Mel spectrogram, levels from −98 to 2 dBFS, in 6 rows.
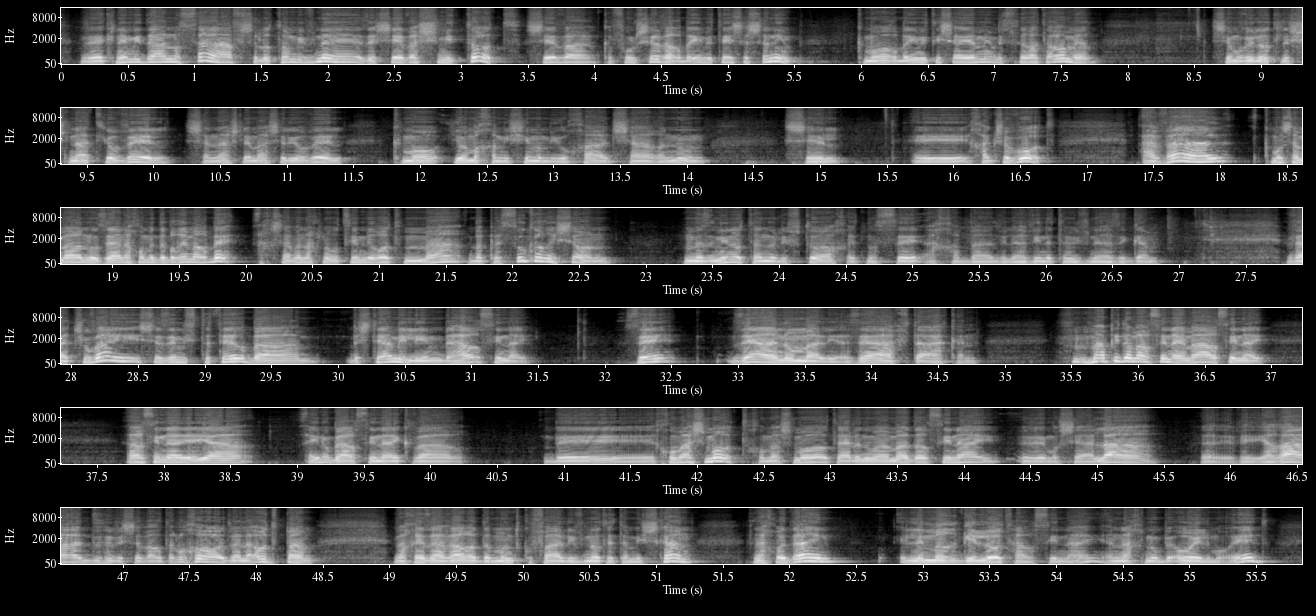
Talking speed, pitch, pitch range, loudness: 135 wpm, 150 Hz, 130-205 Hz, -17 LUFS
